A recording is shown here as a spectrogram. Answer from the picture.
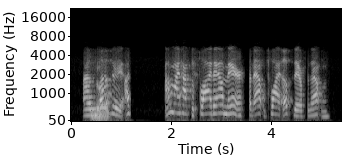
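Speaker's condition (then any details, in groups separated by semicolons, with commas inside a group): No condition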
